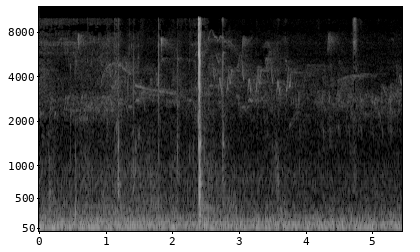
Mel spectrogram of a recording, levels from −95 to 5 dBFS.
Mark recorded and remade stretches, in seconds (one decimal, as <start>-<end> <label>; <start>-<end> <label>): 0.0-5.5 recorded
